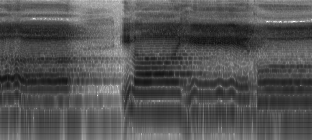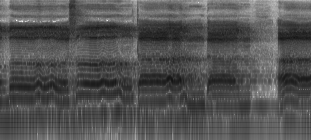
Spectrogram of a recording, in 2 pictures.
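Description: A male voice singing a Turkish ilahi in makam Hüzzam without instruments, in long held notes with melismatic ornaments over a steady low drone. The line breaks off briefly about two seconds in and again near the end, and each time a new phrase begins.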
